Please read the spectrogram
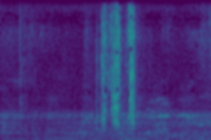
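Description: A few quick, sharp crackles and rustles about a second in: a pregnant doe rabbit tugging tissue paper and cloth as she builds her nest before kindling.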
